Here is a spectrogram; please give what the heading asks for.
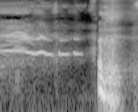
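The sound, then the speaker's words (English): A quiet, suppressed human yawn: a drawn-out voiced tone that slowly falls in pitch, followed by a short breathy burst, all at low volume. “sneaky yawn. But I didn't want to do a really loud yawn”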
